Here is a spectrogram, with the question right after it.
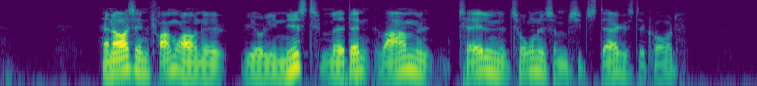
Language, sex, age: Danish, male, 30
